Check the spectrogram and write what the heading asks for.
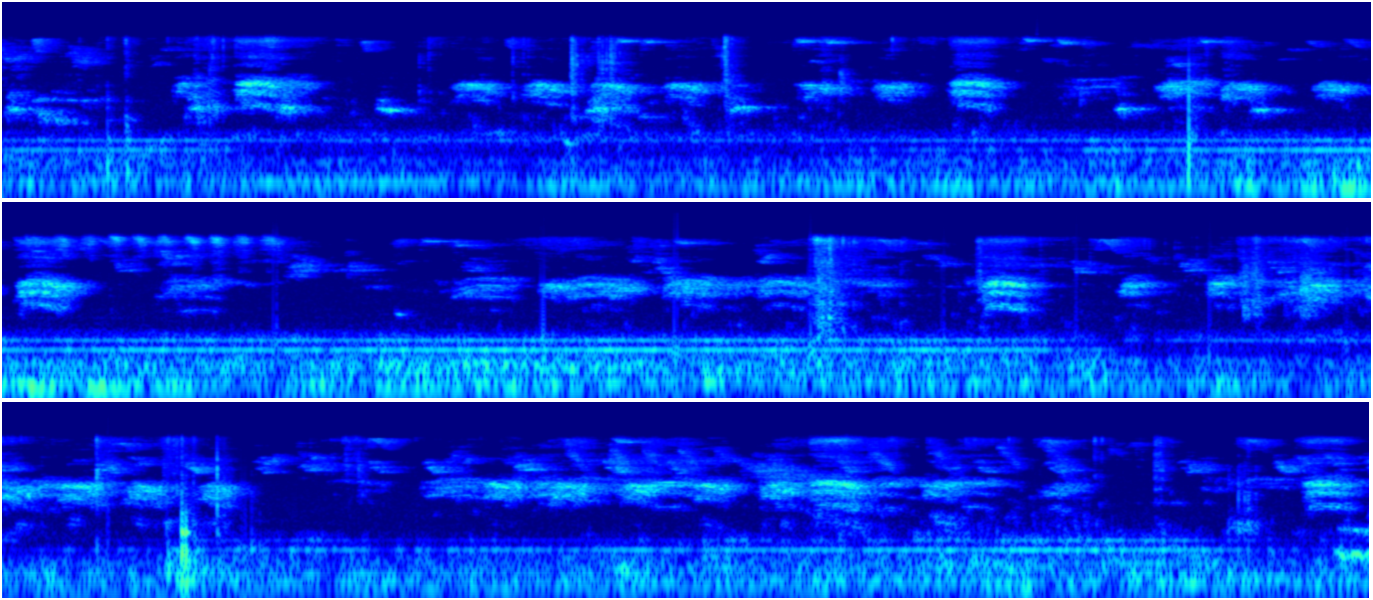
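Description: Birds calling over and over in short, closely repeated notes, with a steady low hum underneath.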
